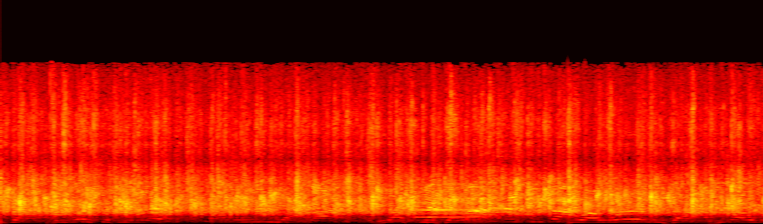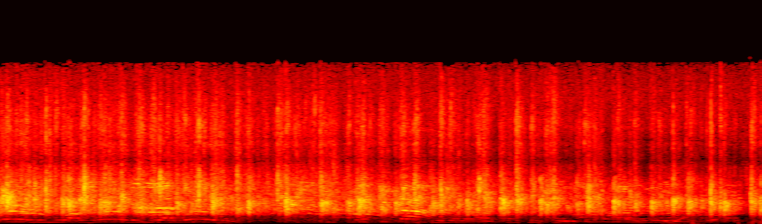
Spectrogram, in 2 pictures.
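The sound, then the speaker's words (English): A church audience gives the Lord a clap offering, clapping steadily for about fifteen seconds, a dense, loud wash of applause with many voices calling and exclaiming over it throughout. “Can we just give the Lord a clap offering?”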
